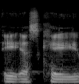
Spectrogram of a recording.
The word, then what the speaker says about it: Ask: You know, my last name is A S K like ask.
